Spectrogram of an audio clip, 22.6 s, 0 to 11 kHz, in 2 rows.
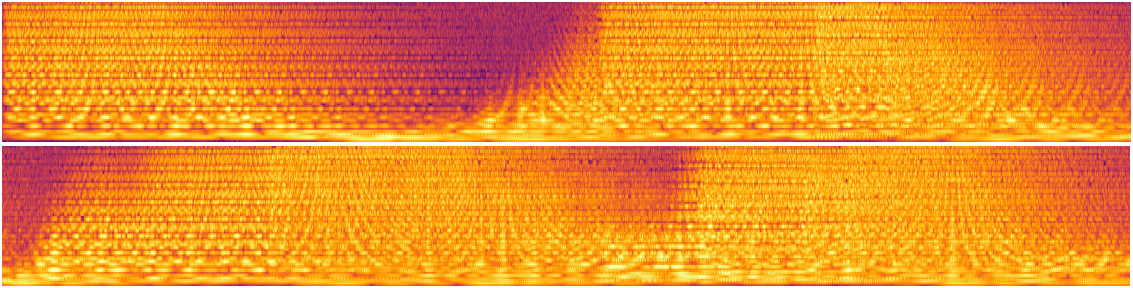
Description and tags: High Drone 001
High synth drone pad
drone, electronica, high, pad, synth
